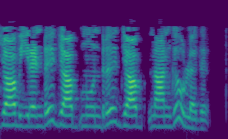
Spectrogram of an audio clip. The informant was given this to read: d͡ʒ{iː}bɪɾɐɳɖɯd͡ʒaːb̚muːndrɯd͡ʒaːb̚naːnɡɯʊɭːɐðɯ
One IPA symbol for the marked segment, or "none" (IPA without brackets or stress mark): aː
